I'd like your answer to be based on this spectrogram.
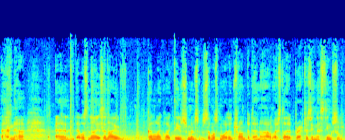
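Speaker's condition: No condition

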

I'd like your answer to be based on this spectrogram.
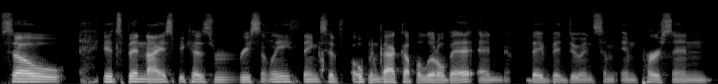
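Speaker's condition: No condition

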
